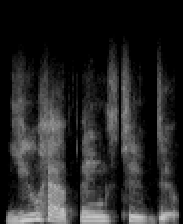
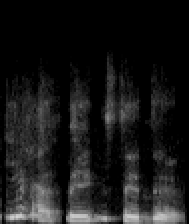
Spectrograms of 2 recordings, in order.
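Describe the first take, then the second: First: Slow firm push. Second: Slow deliberate stress; slow drawn-out firm reminder; slow emphatic repeat. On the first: Retold or imitated. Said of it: "It's like". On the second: Shown as a demonstration. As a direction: draw each word out firmly.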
